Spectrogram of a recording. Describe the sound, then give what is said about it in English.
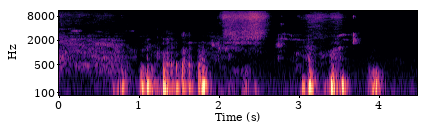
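A cat meows in a series of short, fairly quiet cries, with a breathy hiss burst in the middle. “I love how he keeps going, meow, meow, meow, but his mouth never opens.”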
